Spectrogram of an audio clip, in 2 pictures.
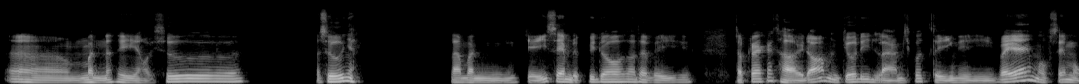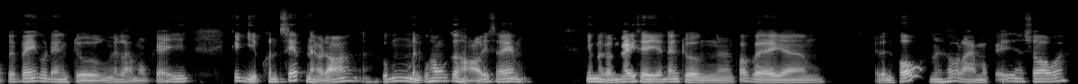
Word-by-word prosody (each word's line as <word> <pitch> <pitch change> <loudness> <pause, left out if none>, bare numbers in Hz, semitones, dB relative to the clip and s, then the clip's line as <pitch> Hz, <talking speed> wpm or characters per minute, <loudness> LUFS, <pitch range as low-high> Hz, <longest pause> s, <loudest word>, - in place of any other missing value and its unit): Ờ, 125 - -6 0.6
mình 95 +1 0
á 105 - -1
thì 100 -4 0
hồi 85 -3 -8
xưa 135 +2 +1
á, 135 - -3 0.7
hồi 95 - -6
xưa 125 +5 +5
á 145 - +4
nha, 155 -3 +2 1.0
là 100 - 0
mình 95 -1 -2
chỉ 90 +7 0
xem 125 -4 +2
được 95 -2 -4
video 115 0 0 0.2
thôi, 120 -1 -2
tại 105 - 0
vì 100 +2 -4 0.4
thật - - -3
ra 130 0 +3
cái 165 - -3
thời 95 -6 +2
đó 150 - +2
mình 130 -10 -2
chưa 115 +4 +2
đi 120 -1 -1
làm, 90 -4 -2
chưa - - -13
có 140 - -2
tiền 95 -1 -1
thì 90 -1 -4
vé 150 - +5
một 140 - -4
xem 110 +1 -2
một 90 -4 -5
cái 120 - -2
vé 140 +3 +3
của 145 - -1
Đan 115 -4 -1
Trường 90 -2 0
hay 110 - -4
là 100 -3 -3
một 85 -1 -6
cái 135 +2 -1 0.4
cái 160 0 -1
dịp 105 -6 +1
concept 125 +9 0
nào 95 -4 +1
đó, 140 - +2
à, 135 - -11
cũng 150 +6 -1
mình 110 -6 +2
cũng 135 - -3
hông 155 0 +2
có 155 - -6
cơ 150 - +3
hội 90 -7 +1
để 120 - +2
xem. 130 -1 +1 0.6
Nhưng 135 0 +2
mà 125 - +3
gần 105 +1 +1
đây 130 +2 +8
thì 110 -4 +6
anh 110 - 0
Đan 130 +1 +1
Trường, 100 -3 +1
ờ, 100 0 -4
có - - -1
về, 105 -5 +4
à, 105 0 0 0.7
về - - -9
thành 100 - -2
phố, - - +3
về 105 - -3
thành 110 - -2
phố 150 +3 -2
làm 105 -1 -1
một 100 - -5
cái - - -4
show 135 -1 0
á, 165 - -2
110 Hz, 235 wpm, -24 LUFS, 95-135 Hz, 1.0 s, đây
